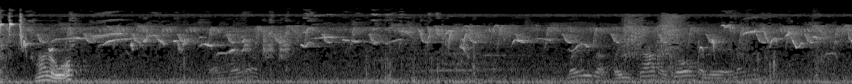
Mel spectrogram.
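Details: Fierce territory-holding oriental magpie-robin confronting a decoy cage set out to lure it: dense high chattering, scratchy and whistled notes tumbling over one another throughout, with short low voice-like sounds near the start and again around six seconds.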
